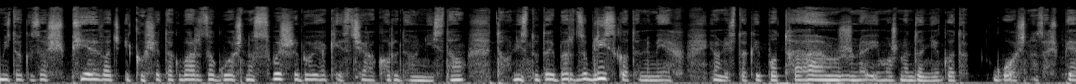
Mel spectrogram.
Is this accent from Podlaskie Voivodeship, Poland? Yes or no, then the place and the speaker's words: yes; Podlaskie Voivodeship, Poland; No, ja jestem właśnie z Podlasia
